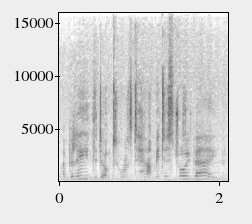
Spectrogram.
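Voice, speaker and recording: A woman's voice: sits high, fast, music in the background, close to an everyday voice. A woman playing a defiant, wary young prisoner in an audio drama, curt and determined. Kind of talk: fan audio drama acting.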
